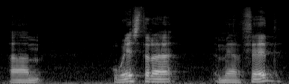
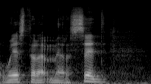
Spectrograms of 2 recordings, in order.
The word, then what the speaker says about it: vuestra merced: This is the abbreviation for usted, and it comes from vuestra merced in the Castilian pronunciation, or vuestra merced in the South American, Mexican pronunciation, which I'll call for ease of identification.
